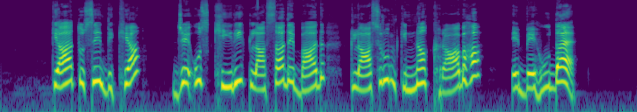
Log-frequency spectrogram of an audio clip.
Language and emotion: Dogri, disgusted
